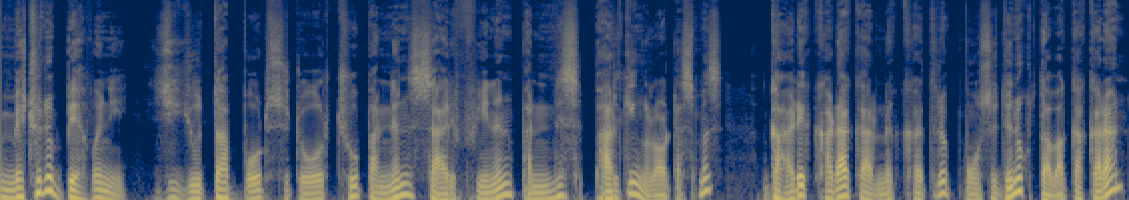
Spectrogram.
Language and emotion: Kashmiri, angry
